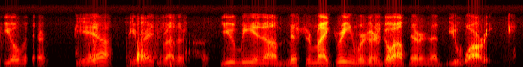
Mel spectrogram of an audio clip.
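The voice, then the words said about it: Run-down, strained voice. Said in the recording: “I do apologize for my voice ... Little whatever run down”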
